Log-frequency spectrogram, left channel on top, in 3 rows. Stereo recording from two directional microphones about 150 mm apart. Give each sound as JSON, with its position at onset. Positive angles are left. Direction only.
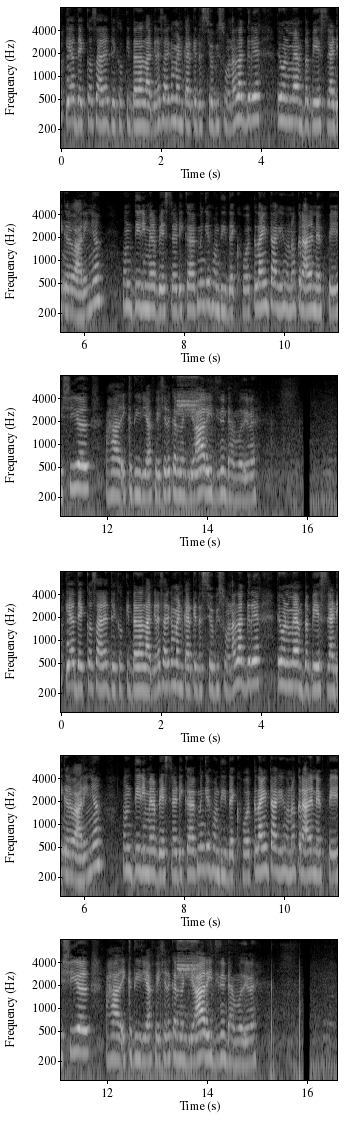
{"t": 0.1, "sound": "a woman's voice", "side_deg": 0}
{"t": 6.7, "sound": "a woman's voice", "side_deg": 10}
{"t": 10.5, "sound": "a woman's voice", "side_deg": 45}
{"t": 11.9, "sound": "a woman's voice", "side_deg": 30}
{"t": 13.5, "sound": "a woman's voice", "side_deg": 10}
